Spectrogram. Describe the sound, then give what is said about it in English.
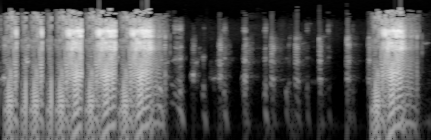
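Loud, rapid fart sounds, a fart called the 'Travis Pastrana on Rye', burst out repeatedly like a motocross engine revving, then sputter into scattered short blasts before one more loud rasping burst at the end. No one speaks. “So if you do it multiple times, it sounds like you're revving up an engine, right?”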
